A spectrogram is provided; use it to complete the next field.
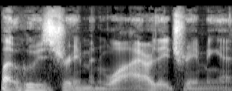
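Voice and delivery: low, soft, quiet delivery.

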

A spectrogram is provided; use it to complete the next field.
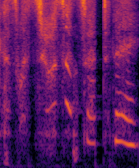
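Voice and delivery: hushed, breathy whispered voice. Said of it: "I have to say it like him".

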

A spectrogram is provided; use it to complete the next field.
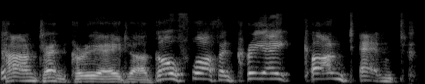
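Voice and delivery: put-on very high, grand, classic old-movie villain voice. Joining another speaker's improvised bit, in an old movie villain voice. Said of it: "it sounds like a villain in an old movie".

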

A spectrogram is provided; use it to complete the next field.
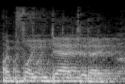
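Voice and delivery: grave, very low, dead-serious voice. Retelling a brother walking in to announce a fight: imitating someone super serious. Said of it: "he walks into the room super serious".

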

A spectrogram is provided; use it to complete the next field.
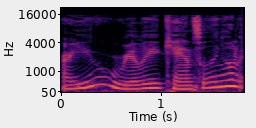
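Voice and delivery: mock playfully flirtatious, teasing voice. Retelling how a date asked about canceling: imitating a flirty question. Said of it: "in a flirty way".

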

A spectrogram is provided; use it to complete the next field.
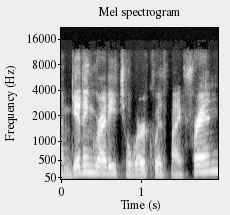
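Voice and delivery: play-acted delivery thick with sarcasm. Retelling what someone said about a coworker: retelling a very sarcastic tone. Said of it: "in a very sarcastic tone".

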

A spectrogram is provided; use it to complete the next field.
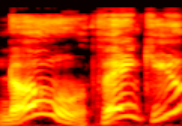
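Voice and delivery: tiny, small, squeaky character voice, pitched way up. Doing an impression of the Gnome Knight after being asked. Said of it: "the first one is the Gnome Knight".

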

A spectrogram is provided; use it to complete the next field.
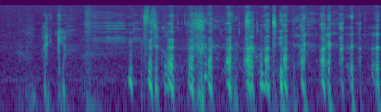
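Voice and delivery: very drawn-out, slow, breathy whispery words through laughter. Reacting to another speaker's dark joke: laughing while talking. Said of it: "Why are you laughing?".

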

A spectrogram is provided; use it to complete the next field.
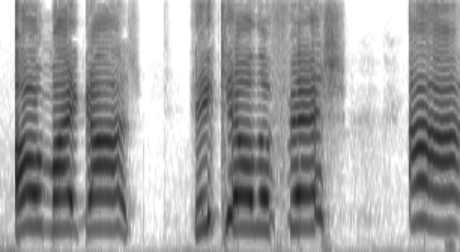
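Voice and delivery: very high, slow, long-drawn yelling. Retelling how the people behind reacted to the stepped-on fish: imitating someone yelling. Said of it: "they yell".

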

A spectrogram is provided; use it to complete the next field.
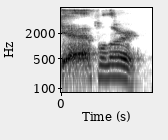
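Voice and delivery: put-on high, pumped-up, thrilled kid cheer. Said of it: "but he's so pumped".

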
